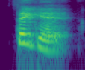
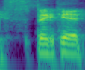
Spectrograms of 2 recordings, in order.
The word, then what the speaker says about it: spigot: I think both pronunciations are actually like both pronunciations are acceptable. They both have the same definition. It seems like it's a regional thing as to whether or not you say spigot or spigot.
